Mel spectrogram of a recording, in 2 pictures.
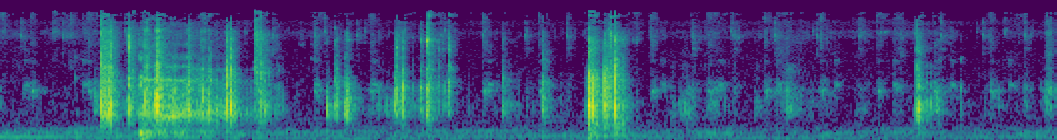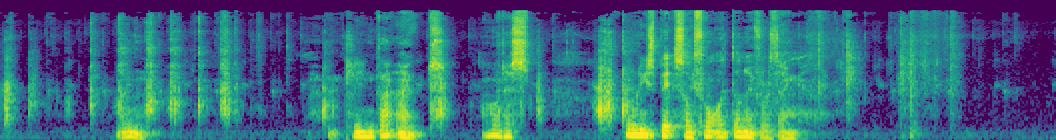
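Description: Plastic parts click and rattle as they are fitted together by hand.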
